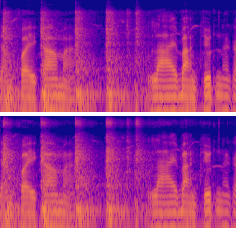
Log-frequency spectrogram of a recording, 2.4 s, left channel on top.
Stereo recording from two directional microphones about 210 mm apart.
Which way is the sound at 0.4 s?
10° left (ahead or behind).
